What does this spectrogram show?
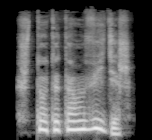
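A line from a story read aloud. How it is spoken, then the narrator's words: Whisper. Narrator (Russian): прошептала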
